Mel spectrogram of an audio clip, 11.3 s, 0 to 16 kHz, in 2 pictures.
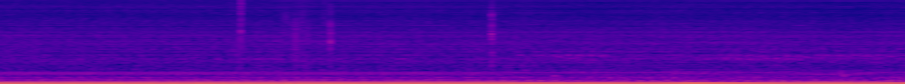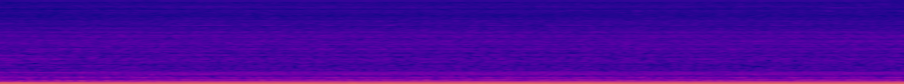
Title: Auris Hybrid / Prius whining noise 3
